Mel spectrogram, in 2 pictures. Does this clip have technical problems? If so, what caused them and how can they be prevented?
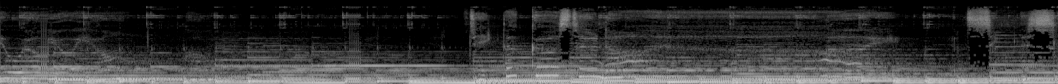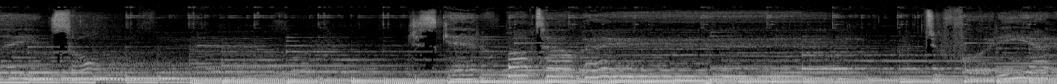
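Yes. Two bursts of Bluetooth stutter: a brief buzzy, machine-gun repeat from 0.42 to 0.48 s, and a longer one from 3.50 to 3.61 s. Both times the wireless link lost or delayed audio packets, so the receiver kept replaying its last short buffer. About 64 ms of sound went missing in the first gap and about 107 ms in the second, which fits a handful of dropped packets. The audio then resumes further on, as though it had kept playing. Keeping the devices close with a clear line of sight, away from crowded 2.4 GHz Wi-Fi, or using a wired connection, would prevent it.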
